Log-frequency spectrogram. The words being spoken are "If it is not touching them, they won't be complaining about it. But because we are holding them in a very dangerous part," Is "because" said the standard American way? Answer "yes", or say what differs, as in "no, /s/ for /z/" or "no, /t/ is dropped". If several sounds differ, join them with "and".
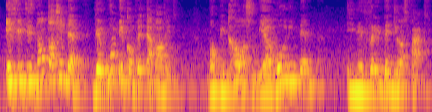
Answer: no, /s/ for /z/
